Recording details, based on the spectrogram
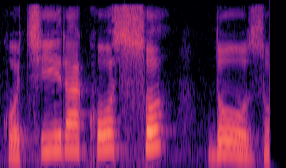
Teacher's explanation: aqui o S, apesar de estar entre duas vogais, para o japonês isso não vai influenciar, tá? Então ele vai continuar sendo pronunciado como so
